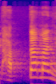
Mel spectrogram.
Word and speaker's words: 밟다: 리을 비읍의 대표음은 리을인데 밟다만 예외적으로 비읍입니다. 그래서 리을이 탈락하고 비읍만 남아야 되고요. 된 소리까지 해서 밟다 그리고요.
